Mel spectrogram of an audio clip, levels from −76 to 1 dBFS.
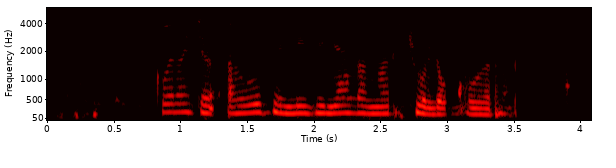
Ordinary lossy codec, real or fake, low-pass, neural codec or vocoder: Opus, 24 kbps; fake; 5.4 kHz; codec, 16 kHz, 1 kbps, X-Codec, HuBERT features, trained on general audio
